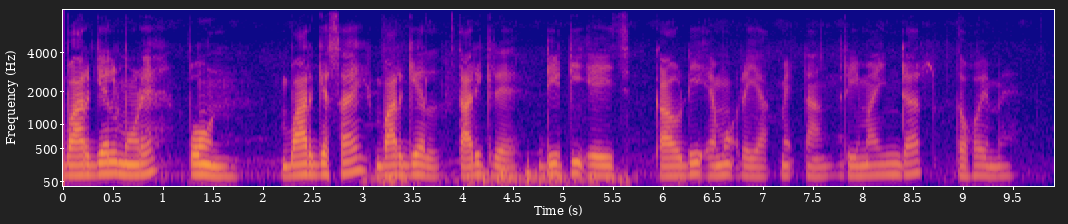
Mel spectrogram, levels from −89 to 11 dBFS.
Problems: low volume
